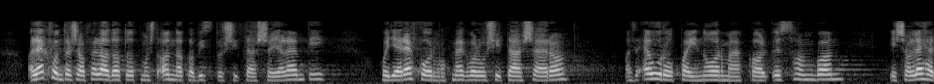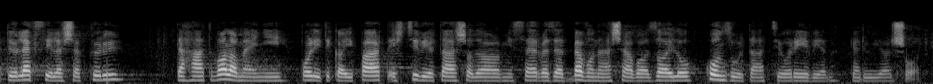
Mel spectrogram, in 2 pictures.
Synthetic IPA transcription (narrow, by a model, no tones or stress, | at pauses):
ɒlɛkfo̞nt̪o̞ʃɒpfɛlɒd̪ɒt̪o̞t̪mo̞ʃt̪ɒnːɒkɒbist̪o̞ʃiːt̪aːʃɒjɛlɛnt̪i | ho̞ɟɒɾɛfo̞rmo̞kmɛɡʋɒloːʃiːt̪aːʃaːɾɒ | ɒzɛuɾoːpɒjino̞rmaːkːɒlø̞shɒŋɡbɒn | eːʃɒlɛɦɛt̪øːlɛkseːlɛʃɛb̚kø̞ɾy | t̪ɛɦaːt̪ʋɒlɒmɛɲːipo̞lit̪ikɒjipaːrt̪eːʃt̪sivilt̪aːrʃɒd̪ɒlmisɛrvɛzɛd̪̚bɛvo̞naːʃaːvɒlzɒjloːko̞nzult̪aːt̪sijoːɾeːveːnkɛɾyjːønʃo̰r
